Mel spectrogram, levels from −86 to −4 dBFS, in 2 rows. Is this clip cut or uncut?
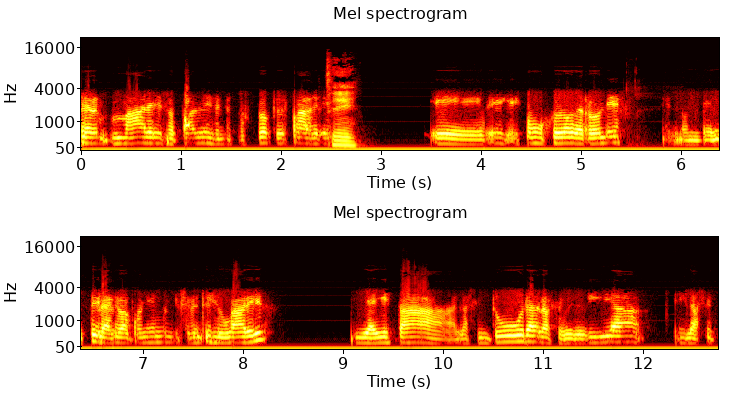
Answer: cut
